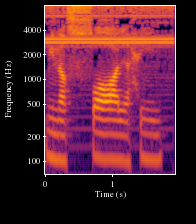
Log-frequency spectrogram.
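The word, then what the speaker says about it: مِنَ الصَّالِحِينَ: You should not try to, you know, make too much of a whistling sound by when pronouncing sad. For example, some people say minas-salihin, minas-salihin. This is incorrect because you're changing the place of articulation of sad.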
